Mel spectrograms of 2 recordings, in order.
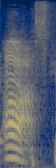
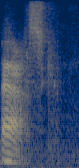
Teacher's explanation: it's got some British features, for instance, the trap bath split happens. So they say ask instead of ask.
